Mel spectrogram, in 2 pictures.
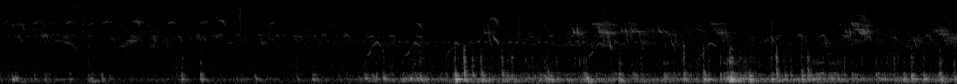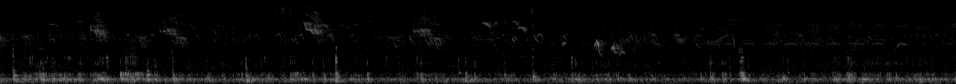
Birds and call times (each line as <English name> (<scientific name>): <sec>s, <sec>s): Rüppell's Starling (Lamprotornis purpuroptera): 8.6s, 12.7s
Speckled Mousebird (Colius striatus): 14.5s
